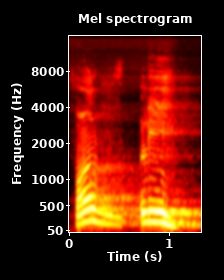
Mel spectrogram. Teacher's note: Kita wakaf pada tanda wakaf jaiz, jim kecil, lih ujungnya kita rem.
